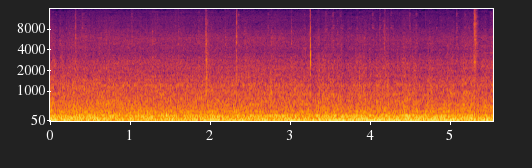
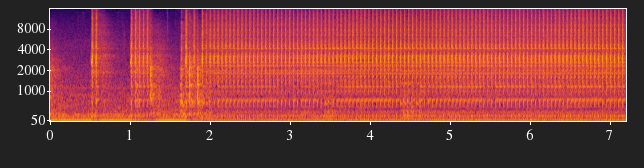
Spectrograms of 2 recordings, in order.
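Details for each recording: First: 1979 Chevy G20 van, V8, first drive after sitting 35 years, block sealed and JB-welded, carburetor, distributor cap and rotor addressed: steady, even drone under road noise, no more popping or spitting. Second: 1979 Chevy G20 van, sat 35 years: electric fuel pump ticks rapidly with engine off but pumps nothing; suspected clogged fuel line or tank switch valve not passing fuel.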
